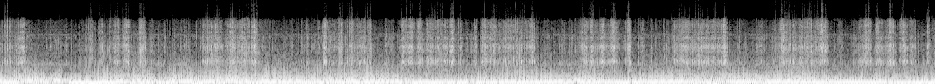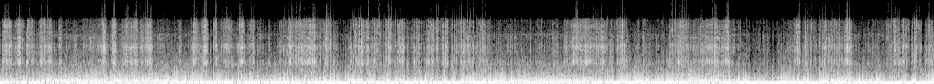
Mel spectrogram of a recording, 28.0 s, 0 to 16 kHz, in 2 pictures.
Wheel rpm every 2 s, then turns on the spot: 20, 20, 20, 20, 20, 20, 20, 20, 20, 30, 20, 20, 20, 20.
none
